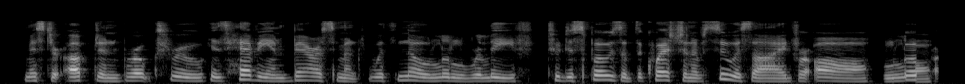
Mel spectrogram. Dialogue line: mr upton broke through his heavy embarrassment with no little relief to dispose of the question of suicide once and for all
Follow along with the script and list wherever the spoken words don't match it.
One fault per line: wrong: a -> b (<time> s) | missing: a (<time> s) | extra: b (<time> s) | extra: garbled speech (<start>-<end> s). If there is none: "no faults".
missing: once and (7.9 s)
extra: garbled speech (8.8-9.4 s)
